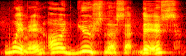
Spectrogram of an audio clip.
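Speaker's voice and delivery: high, loud, swooping jeer; scornful taunt. A narrator's reading. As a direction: goad the challenger with smug contempt. Stallholder taunting the challenger.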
